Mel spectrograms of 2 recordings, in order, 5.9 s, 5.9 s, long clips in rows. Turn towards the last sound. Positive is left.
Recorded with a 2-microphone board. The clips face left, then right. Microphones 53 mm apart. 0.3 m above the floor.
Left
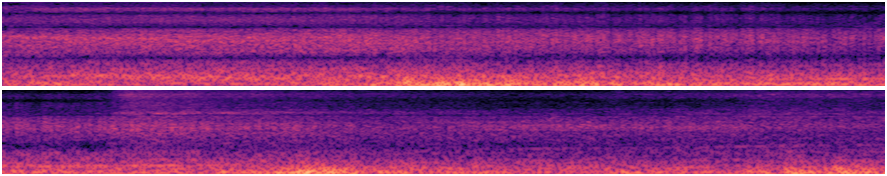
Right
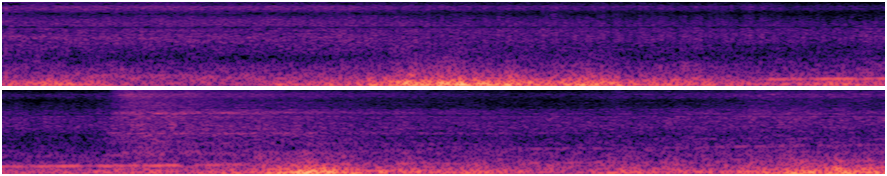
turn(degrees=60)  # may be behind; listen again after turning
